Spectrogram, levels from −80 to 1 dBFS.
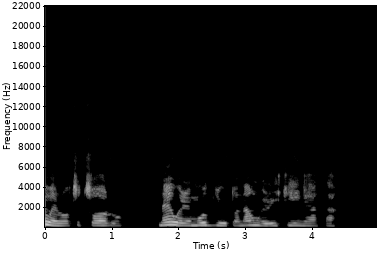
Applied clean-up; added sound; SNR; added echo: none; none; none; none.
